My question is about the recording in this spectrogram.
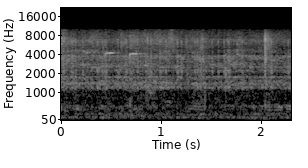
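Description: Faint, steady outdoor background noise, with two brief, faint high chirps about half a second in.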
